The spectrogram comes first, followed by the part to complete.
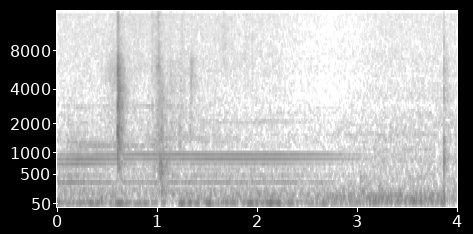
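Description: Near silence: faint room tone with a low steady hum that fades out near the end, and a few light clicks in the first second and a half.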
